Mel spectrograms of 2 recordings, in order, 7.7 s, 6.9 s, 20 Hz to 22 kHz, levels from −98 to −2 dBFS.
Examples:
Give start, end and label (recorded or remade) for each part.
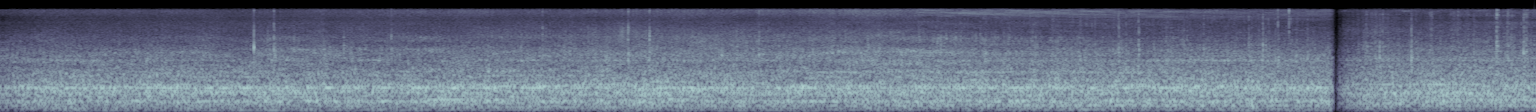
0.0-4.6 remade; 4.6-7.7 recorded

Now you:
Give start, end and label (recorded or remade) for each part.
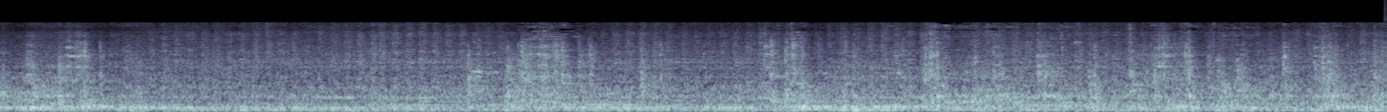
0.0-1.9 remade; 1.9-6.9 recorded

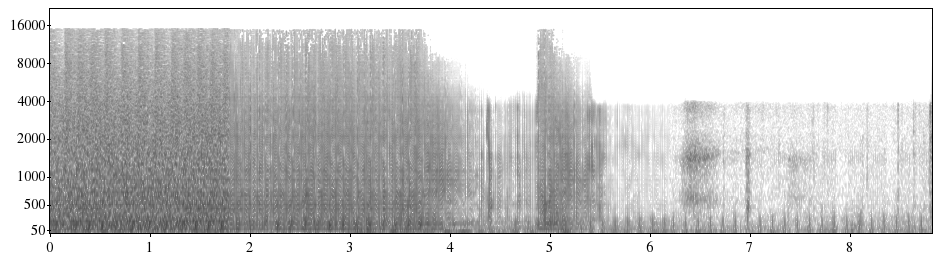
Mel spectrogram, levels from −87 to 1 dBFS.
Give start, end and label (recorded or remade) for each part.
0.0-1.8 recorded; 1.8-6.2 remade; 6.2-8.8 recorded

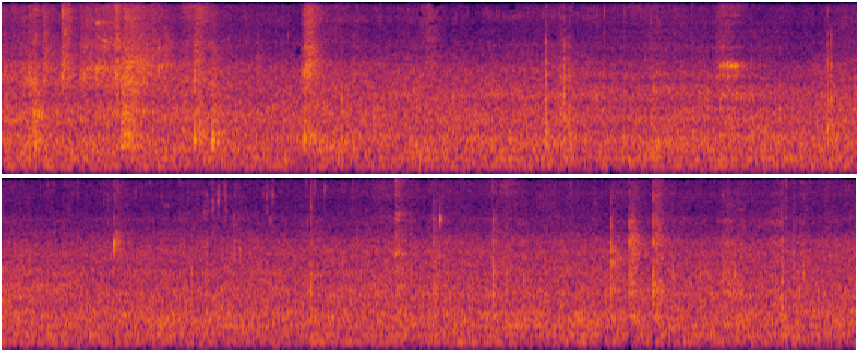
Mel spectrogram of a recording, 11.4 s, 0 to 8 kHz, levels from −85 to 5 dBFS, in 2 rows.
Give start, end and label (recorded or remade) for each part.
0.0-3.9 recorded; 3.9-5.4 remade; 5.4-11.4 recorded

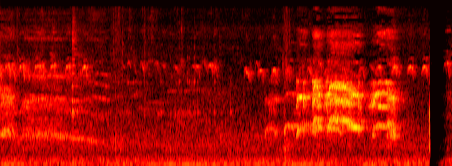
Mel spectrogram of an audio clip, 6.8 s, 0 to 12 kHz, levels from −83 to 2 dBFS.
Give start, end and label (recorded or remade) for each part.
0.0-5.6 recorded; 5.6-6.2 remade; 6.2-6.8 recorded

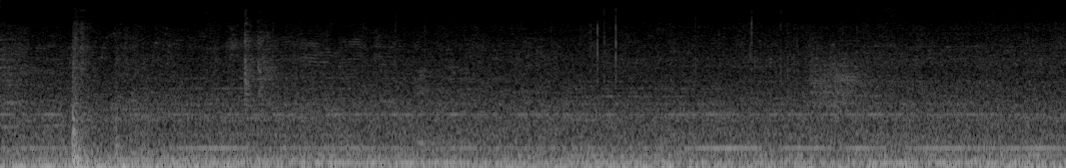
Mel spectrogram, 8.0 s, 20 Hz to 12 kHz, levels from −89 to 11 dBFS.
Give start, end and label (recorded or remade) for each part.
0.0-8.0 recorded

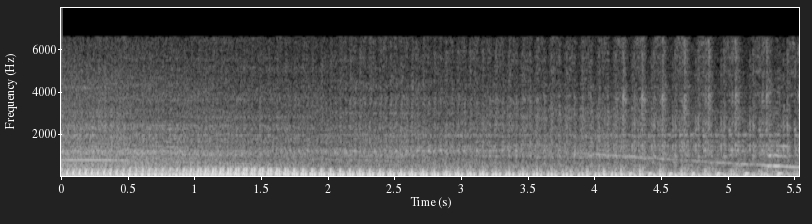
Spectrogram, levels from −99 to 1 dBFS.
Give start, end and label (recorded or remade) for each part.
0.0-5.5 recorded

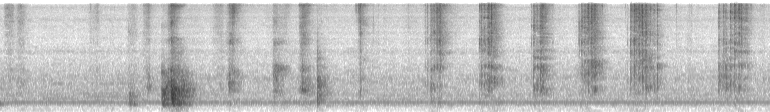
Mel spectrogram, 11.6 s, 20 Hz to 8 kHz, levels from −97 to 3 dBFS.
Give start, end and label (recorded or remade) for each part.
0.0-2.1 recorded; 2.1-7.2 remade; 7.2-11.6 recorded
